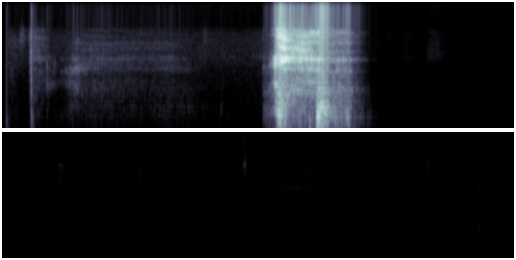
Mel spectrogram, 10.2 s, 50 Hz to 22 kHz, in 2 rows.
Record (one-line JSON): {"cough_length": "10.2 s", "cough_amplitude": 32768, "cough_signal_mean_std_ratio": 0.13, "survey_phase": "beta (2021-08-13 to 2022-03-07)", "age": "65+", "gender": "Female", "wearing_mask": "No", "symptom_runny_or_blocked_nose": true, "smoker_status": "Ex-smoker", "respiratory_condition_asthma": false, "respiratory_condition_other": false, "recruitment_source": "REACT", "submission_delay": "1 day", "covid_test_result": "Negative", "covid_test_method": "RT-qPCR", "influenza_a_test_result": "Negative", "influenza_b_test_result": "Negative"}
